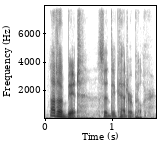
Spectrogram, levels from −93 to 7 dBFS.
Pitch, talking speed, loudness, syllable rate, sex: 120 Hz, 215 wpm, -21 LUFS, 7.6 syllables/s, male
